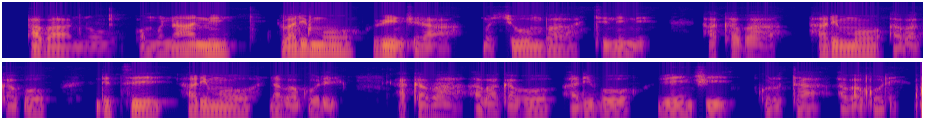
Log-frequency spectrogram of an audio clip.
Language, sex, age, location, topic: Kinyarwanda, male, 18-24, Nyagatare, education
